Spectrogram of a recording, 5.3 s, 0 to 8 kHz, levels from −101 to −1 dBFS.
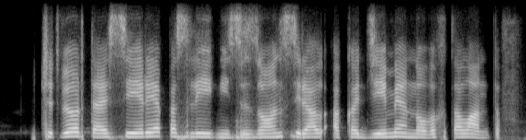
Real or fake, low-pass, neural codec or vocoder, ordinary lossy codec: fake; 7.2 kHz; codec, 16 kHz, 0.9 kbps, LongCat-Audio-Codec; Opus, 32 kbps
